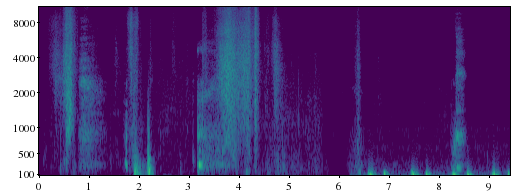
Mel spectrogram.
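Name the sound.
heartbeat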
